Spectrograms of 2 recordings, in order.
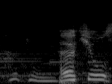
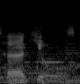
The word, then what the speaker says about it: Herkules: You might have noticed that in regards to pronunciation, I've been deliberately mispronouncing Hercules as Hercules. This is because it's actually spelt like this on the front cover.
